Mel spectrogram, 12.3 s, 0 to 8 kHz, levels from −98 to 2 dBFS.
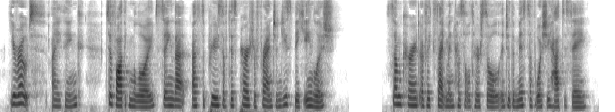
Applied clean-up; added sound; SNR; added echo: none; none; none; none.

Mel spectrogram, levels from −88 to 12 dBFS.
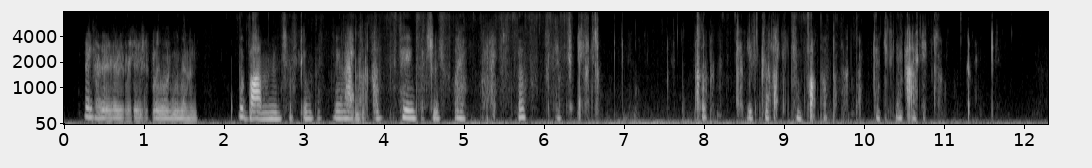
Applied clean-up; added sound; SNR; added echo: neural diffusion model UNIVERSE++.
